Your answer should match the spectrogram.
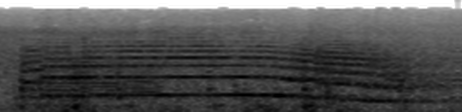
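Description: A single long, high, reedy squeak held steady for almost two seconds, dipping slightly in pitch at the end: the squeaking voice of a puppet worm living in a trash can.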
